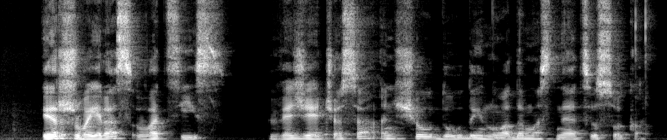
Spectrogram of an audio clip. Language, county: Lithuanian, Vilnius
